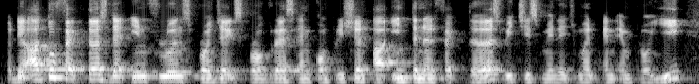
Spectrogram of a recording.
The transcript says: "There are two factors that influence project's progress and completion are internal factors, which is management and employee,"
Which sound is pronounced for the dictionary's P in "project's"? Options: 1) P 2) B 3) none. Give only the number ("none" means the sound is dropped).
1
